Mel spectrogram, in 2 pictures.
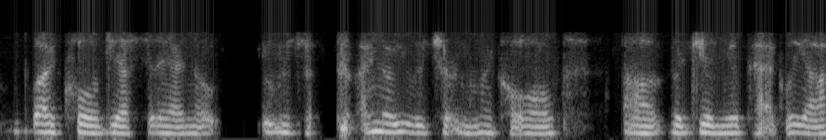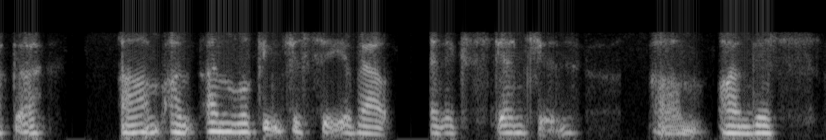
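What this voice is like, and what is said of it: Voice affected by a cold. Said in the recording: “Pardon my voice. I come down with a bad cold.”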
